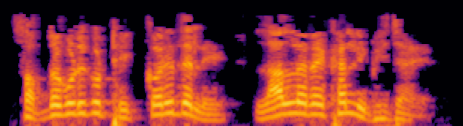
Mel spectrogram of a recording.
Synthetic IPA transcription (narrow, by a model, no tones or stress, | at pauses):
sɔb̚d̪ɔɡuɽik̬uʈʰikkɔɾid̪ele | lalɾekʰalibʱid͡ʒae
